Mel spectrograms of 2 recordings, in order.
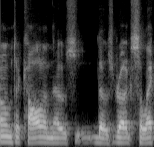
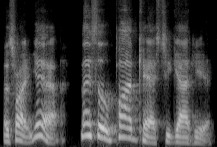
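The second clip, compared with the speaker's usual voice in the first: lightly voiced mob enforcer, quick; a hint of a shakedown gangster; mobster threat; 4 semitones higher than usual. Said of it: "Guido will be coming to see if you don't pay".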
